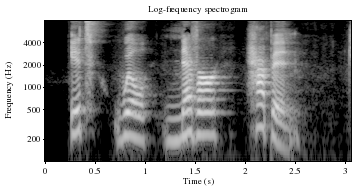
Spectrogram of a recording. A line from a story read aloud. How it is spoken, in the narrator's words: Gerard snapped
